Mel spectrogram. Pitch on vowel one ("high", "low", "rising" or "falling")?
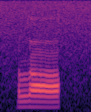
low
